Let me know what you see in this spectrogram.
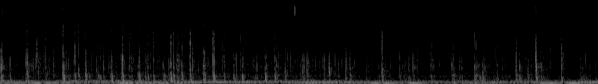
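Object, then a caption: Synthetic leather medicine ball. Long nails rapidly tap and scratch a solid red and white stitched synthetic leather medicine ball, 4-5 lb, while it is turned. Quick, dry clicks and scrapes run in a dense, steady stream with very short decay. A constant low hum sits underneath, and there is little high-end brightness.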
